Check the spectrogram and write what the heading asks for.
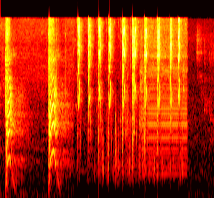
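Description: Two loud barks about a second apart, then a pneumatic impact wrench hammering at the forklift's wheel-hub nuts in quick regular strokes, about five a second, which stop abruptly near the end.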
